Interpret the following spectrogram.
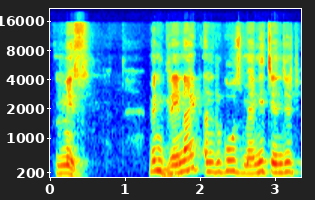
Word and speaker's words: gneiss: Okay बेटा, नाउ इज निस, यहाँ पर जी साइलेंट रहता है बेटा, दैट इज निस, प्रोनाउंस इट निस।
